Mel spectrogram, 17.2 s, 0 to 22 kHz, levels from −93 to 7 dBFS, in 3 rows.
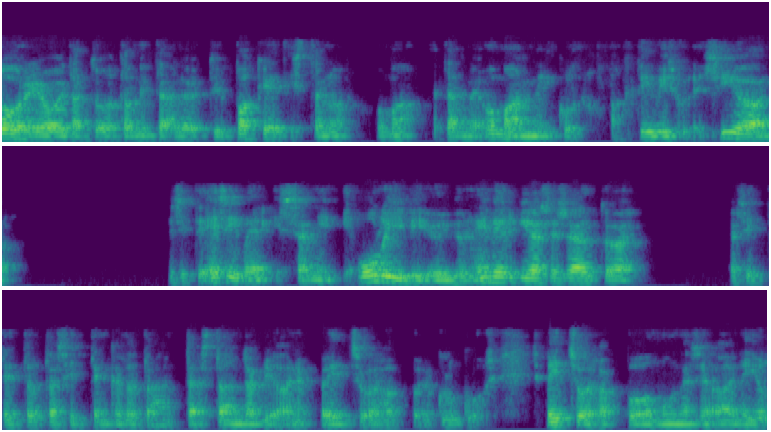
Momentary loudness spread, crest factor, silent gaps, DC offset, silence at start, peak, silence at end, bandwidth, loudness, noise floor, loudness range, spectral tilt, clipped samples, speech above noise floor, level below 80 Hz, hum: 15 LU; 20 dB; none; under 0.1%; 0 s; -4 dBFS; 0 s; 7.2 kHz; -25 LUFS; -86 dBFS; 6 LU; -6 dB/octave; under 0.1%; 62 dB; -70 dBFS; none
